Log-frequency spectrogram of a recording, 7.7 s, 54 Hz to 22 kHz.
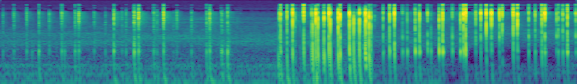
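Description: Fingernails tap quickly on the glass back of a grey iPhone Pro-style smartphone with a metal frame, possibly in a thin clear case, near the camera bump while it is held up to a mirror. About 39 short, dry, bright clicks come in an uneven rhythm, soft for the first few seconds and then sharply louder in rapid bursts.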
